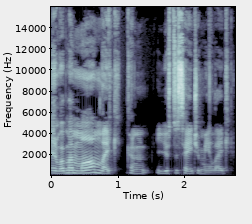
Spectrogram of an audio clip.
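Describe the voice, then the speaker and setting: A woman's voice: fairly high pitch, fairly quick, a bit bright. Hesitant young woman vlogging. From Finland. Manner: hesitant, filler-heavy, searching for words. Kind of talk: casual personal monologue.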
